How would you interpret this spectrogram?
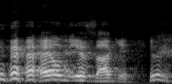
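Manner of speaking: loud laughing through the name. Real, not acted. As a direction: laugh while saying it. Laughing at the accent.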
